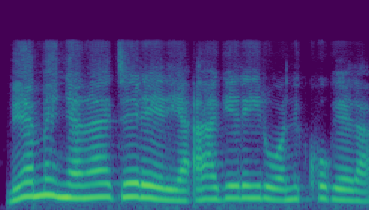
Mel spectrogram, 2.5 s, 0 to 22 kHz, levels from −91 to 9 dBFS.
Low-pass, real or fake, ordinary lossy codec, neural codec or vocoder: 9.9 kHz; fake; none; codec, 16 kHz in and 24 kHz out, 0.6 kbps, FocalCodec, streaming, 2048 codes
